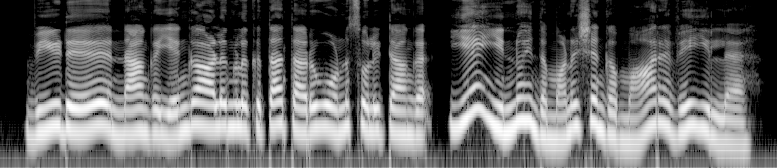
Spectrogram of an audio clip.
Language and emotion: Tamil, sad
